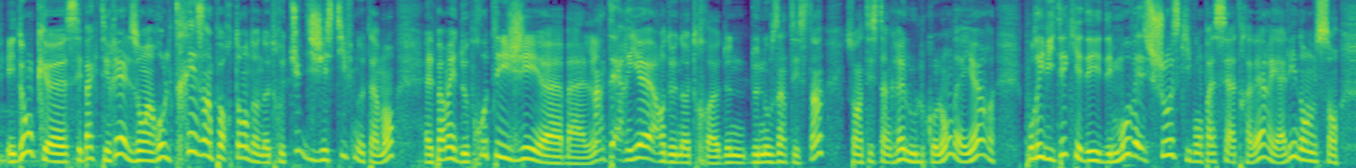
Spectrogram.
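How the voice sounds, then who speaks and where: Fairly quick speech with very wide pitch swings over noticeable background noise. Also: man, fairly high pitch for a man. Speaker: radio talk show host. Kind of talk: casual chat. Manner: fast.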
